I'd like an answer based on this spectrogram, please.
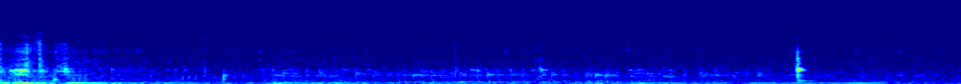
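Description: Muffled underwater ambience picked up by a camera in its waterproof housing: a low steady rumble with faint scattered clicks. A louder rustle of movement in the first half second, and one sharp click about five seconds in.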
